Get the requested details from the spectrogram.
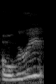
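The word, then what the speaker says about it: Ogery: Uh, the company is called Ogory. I think that's how you pronounce it. O G E R Y.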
